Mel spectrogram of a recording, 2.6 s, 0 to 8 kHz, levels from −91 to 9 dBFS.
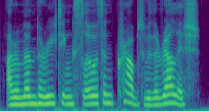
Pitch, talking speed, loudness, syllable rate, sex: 205 Hz, 205 wpm, -16 LUFS, 5.5 syllables/s, female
